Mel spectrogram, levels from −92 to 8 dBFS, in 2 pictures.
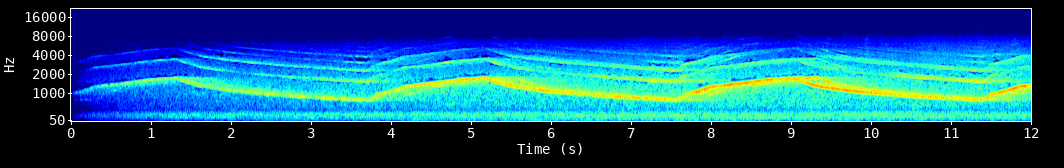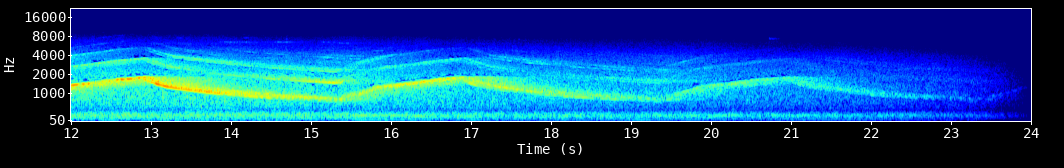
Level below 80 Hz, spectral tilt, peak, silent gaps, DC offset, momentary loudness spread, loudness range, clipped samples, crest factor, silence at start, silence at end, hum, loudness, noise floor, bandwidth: -64 dBFS; -3.5 dB/octave; -8 dBFS; none; under 0.1%; 23 LU; 20 LU; under 0.1%; 18 dB; 0.4 s; 2.4 s; none; -24 LUFS; -71 dBFS; 8.2 kHz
